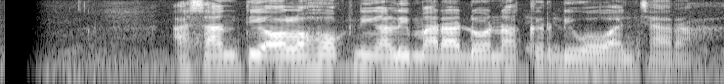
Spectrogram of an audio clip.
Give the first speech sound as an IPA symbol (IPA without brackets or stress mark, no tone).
ʔ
